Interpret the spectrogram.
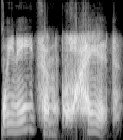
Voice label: request quiet, swat fem; vo; Counter Strike Model Pack; CS:GO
